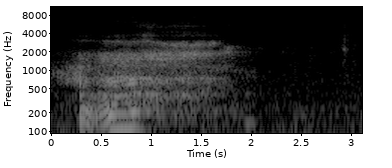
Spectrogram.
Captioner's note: Jacob groans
